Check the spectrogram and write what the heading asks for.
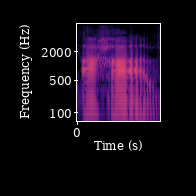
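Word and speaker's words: ahav (אהב): In Hebrew, starting with that one, Leviticus 19:18, when it says love your neighbor, the Hebrew word is ahav. That's how you say it in Hebrew.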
